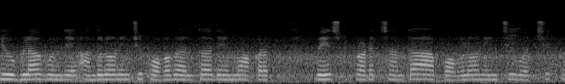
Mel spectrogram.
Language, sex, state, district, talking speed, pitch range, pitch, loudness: Telugu, female, Andhra Pradesh, Visakhapatnam, 150 wpm, 215-230 Hz, 220 Hz, -25 LUFS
